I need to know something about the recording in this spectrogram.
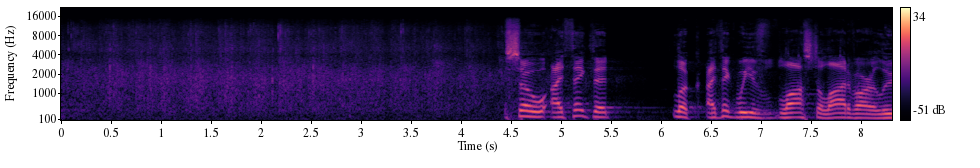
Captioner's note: cheers/applause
